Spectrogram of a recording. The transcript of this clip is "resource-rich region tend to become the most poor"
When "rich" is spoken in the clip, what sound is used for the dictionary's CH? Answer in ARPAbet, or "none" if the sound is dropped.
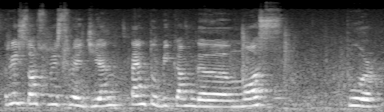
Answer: S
